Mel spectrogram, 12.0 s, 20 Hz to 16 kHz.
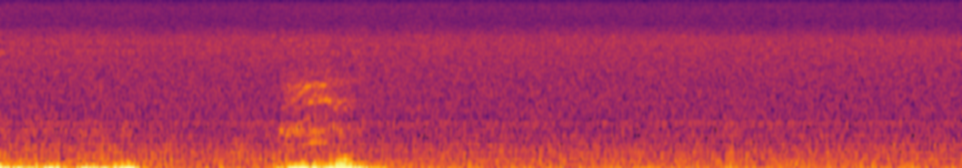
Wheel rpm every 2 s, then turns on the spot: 20, 10, 40, 0, 0, 0.
0-2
